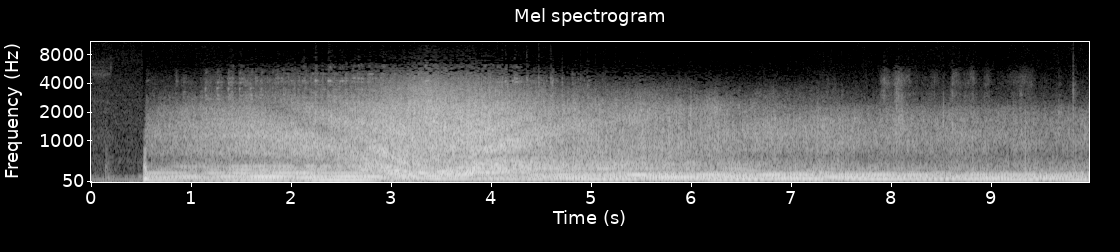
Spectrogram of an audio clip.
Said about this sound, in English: Yeah. About all these low flying planes because he doesn't know what's going on, right?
